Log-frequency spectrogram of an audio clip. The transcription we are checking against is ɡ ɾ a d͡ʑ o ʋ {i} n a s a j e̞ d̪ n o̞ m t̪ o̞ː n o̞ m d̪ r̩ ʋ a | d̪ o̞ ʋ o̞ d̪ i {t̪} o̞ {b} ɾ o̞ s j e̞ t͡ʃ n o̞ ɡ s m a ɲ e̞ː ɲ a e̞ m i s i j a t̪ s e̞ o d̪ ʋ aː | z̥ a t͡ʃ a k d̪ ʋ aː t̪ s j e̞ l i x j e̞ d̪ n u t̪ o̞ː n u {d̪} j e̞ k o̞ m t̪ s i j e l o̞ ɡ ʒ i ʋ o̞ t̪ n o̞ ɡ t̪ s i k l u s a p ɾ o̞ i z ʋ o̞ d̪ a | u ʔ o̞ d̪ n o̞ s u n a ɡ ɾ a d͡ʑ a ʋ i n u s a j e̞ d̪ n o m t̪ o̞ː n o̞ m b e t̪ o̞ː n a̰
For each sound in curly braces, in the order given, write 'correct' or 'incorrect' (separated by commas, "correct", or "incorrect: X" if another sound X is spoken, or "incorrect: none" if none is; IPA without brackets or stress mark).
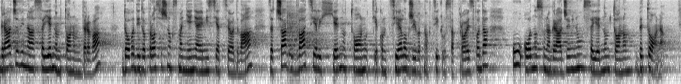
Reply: correct, incorrect: d̪, incorrect: p, incorrect: t̪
